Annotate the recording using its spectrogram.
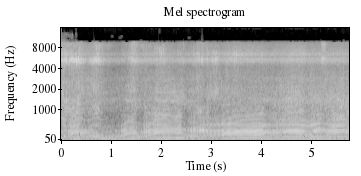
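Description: A motorcycle engine revs loudly up close, rising and falling in pitch.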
